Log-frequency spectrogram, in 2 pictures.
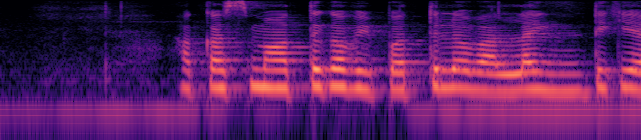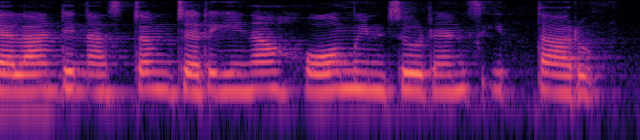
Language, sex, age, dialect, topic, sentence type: Telugu, female, 25-30, Telangana, banking, statement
